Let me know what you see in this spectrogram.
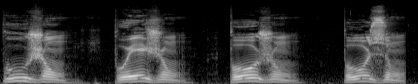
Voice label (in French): "pouejon", patois jura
